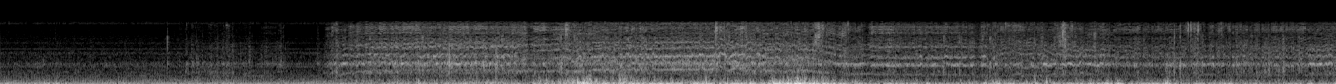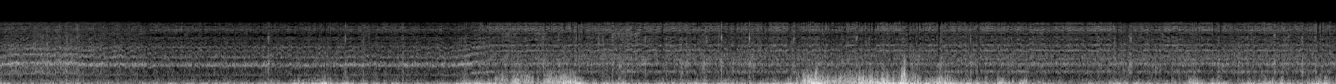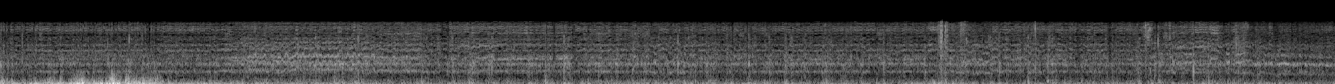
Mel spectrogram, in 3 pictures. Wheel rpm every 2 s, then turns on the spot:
0, 30, 150, 160, 130, 120, 110, 110, 120, 150, 160, 160, 160, 160, 160, 160, 160, 160, 160, 150.
none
